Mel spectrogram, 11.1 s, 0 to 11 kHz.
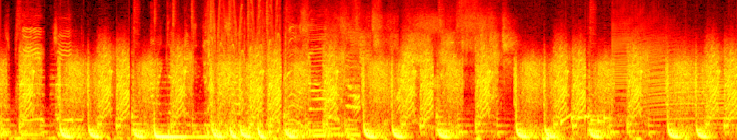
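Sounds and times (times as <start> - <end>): hip hop beat: 0.0 - 11.0
deep kick drum: 0.9 - 4.6, 5.4 - 6.8
scratch-like sliding sounds: 1.5 - 4.3.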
